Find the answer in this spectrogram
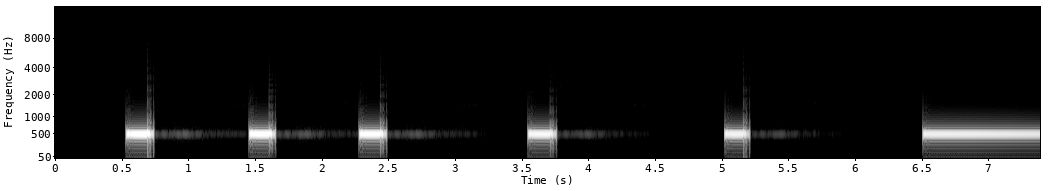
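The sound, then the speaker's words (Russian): A handful of short, evenly spaced electronic beeps from medical devices give way to one long, unbroken, grating beep that drones on steadily until the end, clear and alone with no voices. “Писк. Противный и протяжный, бьющий по ушам.”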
